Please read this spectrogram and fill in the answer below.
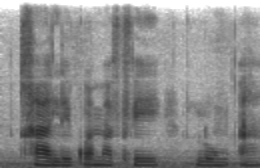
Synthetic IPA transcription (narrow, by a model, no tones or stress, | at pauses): k͡xʰalɛkʼwamafɛ | loŋ̩a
